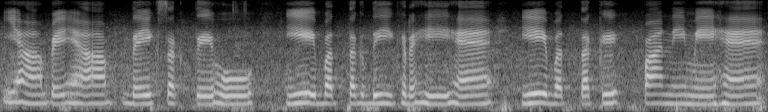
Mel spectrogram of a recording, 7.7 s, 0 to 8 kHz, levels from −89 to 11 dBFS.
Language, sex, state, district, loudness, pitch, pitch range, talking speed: Hindi, female, Haryana, Jhajjar, -14 LUFS, 235 Hz, 225-245 Hz, 125 wpm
